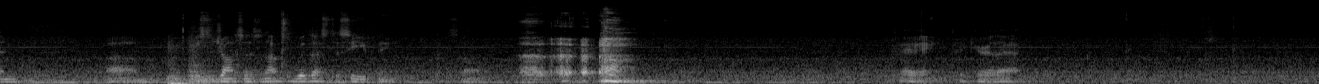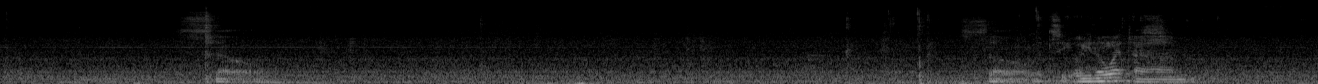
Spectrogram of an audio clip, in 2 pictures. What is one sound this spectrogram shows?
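Elderly men speak calmly through microphones.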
